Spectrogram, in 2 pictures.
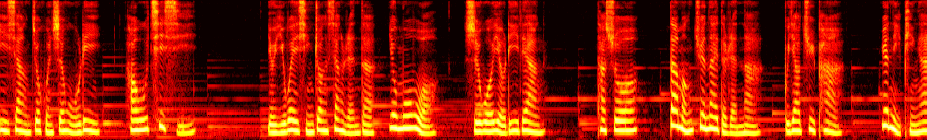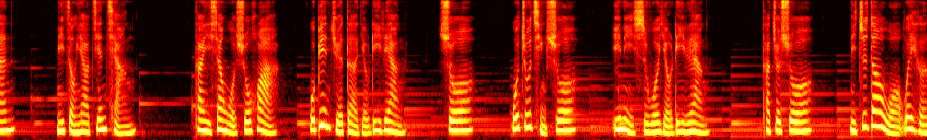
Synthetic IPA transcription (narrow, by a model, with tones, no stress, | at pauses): i˥˧ɕjɑ˥˧ŋt͡ɕjo˥˩ʊxwə˧˥nʂə˥ŋu˧˥li˥˩ | xɑ˧˥ʊu˧˥t͡ɕʰi˥˩ɕi˧˦ | jo˨˩ʊi˧˦we˥˩ɪɕi˧˥ŋʈ͡ʂwɑ˥˧ŋɕjɑ˥˩ŋɻə˨˧˦nd̪ə˧jo˥˩ʊmwɔ˥wɔ˨˩˦ | ʂɻ̩˨˥˦wɔ˨˧˥jo˨˩ʊli˥˧ljɑ˥˨ŋ | t̪ʰa˥ʂwɔ˥ | t̪a˥˩mɤ˧˥ŋt͡ɕɥɛ˥˧na˥˩ɪd̪ə˨ɻə˨˦nɐ˨ | pu˧˦jɑ˥˧ʊt͡ɕy˥˧pʰa˥˩ | ɥɛ˥˨nːi˨˩pʰi˧˥ŋa˦˥n | ni˨˥t͡sʊ˨˩ŋjɑ˥˩ʊt͡ɕjɛ˥nt͡ɕʰjɑ˧˦ŋ | t̪ʰa˥i˨˩ɕjɑ˥˩ŋwɔ˨˩ʂwɔ˥xwa˥˩ | wɔ˨˩pjɛ˥˨nt͡ɕɥɛ˧˥d̪ə˨jo˨˩ʊli˥˧ljɑ˥˨ŋ | ʂwɔ˥ | wɔ˨˥t͡su˨˥t͡ɕʰi˨˩ŋʂwɔ˥ | i˧˥ni˨˩ʂɻ̩˧˥wɔ˨˧˥jo˨˩ʊli˥˧ljɑ˥˨ŋ | t̪ʰa˥t͡ɕjo˥˩ʊʂwɔ˥ | ni˨˩ʈ͡ʂɻ̩˦˥t̪ɑ˥˩ʊwɔ˨˩wʔe˥˩ɪxɤ˧˦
